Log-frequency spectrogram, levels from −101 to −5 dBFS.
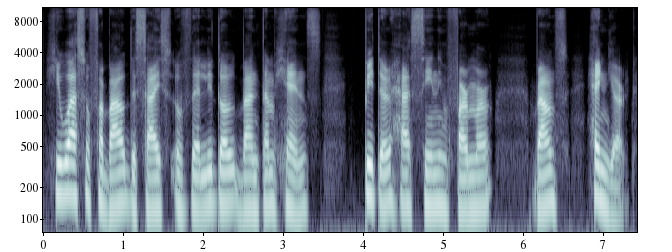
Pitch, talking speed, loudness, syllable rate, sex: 135 Hz, 145 wpm, -21 LUFS, 4.0 syllables/s, male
